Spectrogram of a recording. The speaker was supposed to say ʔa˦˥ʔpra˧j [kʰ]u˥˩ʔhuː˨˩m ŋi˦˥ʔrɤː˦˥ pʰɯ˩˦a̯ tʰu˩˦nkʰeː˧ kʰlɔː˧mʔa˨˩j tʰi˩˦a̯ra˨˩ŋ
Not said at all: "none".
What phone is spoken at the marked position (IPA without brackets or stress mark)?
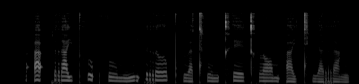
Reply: pʰ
